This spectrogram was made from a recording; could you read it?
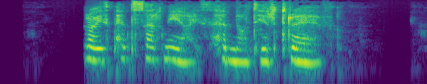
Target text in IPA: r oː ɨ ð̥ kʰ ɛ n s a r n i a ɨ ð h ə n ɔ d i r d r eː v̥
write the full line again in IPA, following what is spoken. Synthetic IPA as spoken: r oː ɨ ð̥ pʰ ɛ n s a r n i a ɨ θ h ə n ɔ d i r d r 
